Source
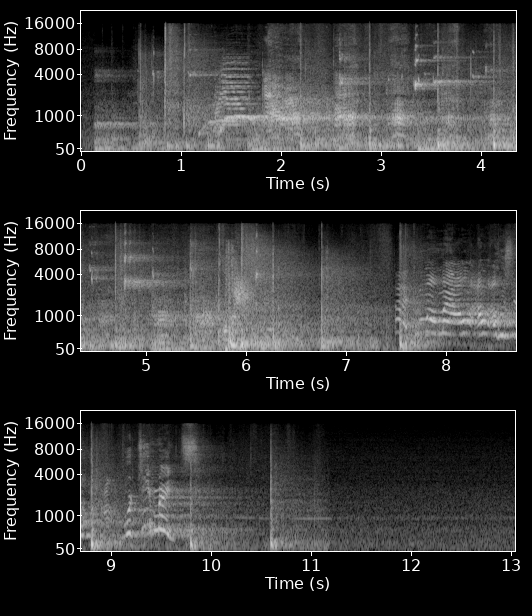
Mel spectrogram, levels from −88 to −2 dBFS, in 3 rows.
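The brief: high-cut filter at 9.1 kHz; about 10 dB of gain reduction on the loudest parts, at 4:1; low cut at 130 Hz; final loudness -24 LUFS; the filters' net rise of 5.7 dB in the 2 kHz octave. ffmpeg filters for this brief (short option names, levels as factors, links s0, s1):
-af "highpass=130,lowpass=9100,equalizer=f=2000:t=o:g=7,acompressor=threshold=0.0447:ratio=4,volume=2.11"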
